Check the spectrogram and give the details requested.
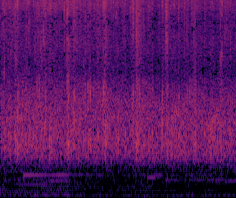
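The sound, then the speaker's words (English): A church audience claps their hands to praise Jesus during a sermon, a dense, continuous burst of applause that stays steady and fairly loud for the whole stretch, with faint sustained low tones underneath. “Come on, somebody clap your hands and praise Jesus.”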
